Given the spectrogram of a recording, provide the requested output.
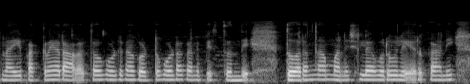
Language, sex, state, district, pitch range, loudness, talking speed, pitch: Telugu, female, Telangana, Nalgonda, 205-215 Hz, -17 LUFS, 140 wpm, 210 Hz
